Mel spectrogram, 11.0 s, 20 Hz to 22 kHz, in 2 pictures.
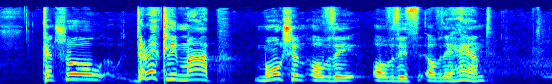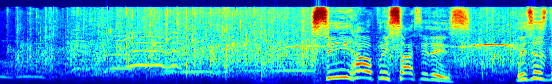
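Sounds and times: audience applause: 5.3 - 11.0.

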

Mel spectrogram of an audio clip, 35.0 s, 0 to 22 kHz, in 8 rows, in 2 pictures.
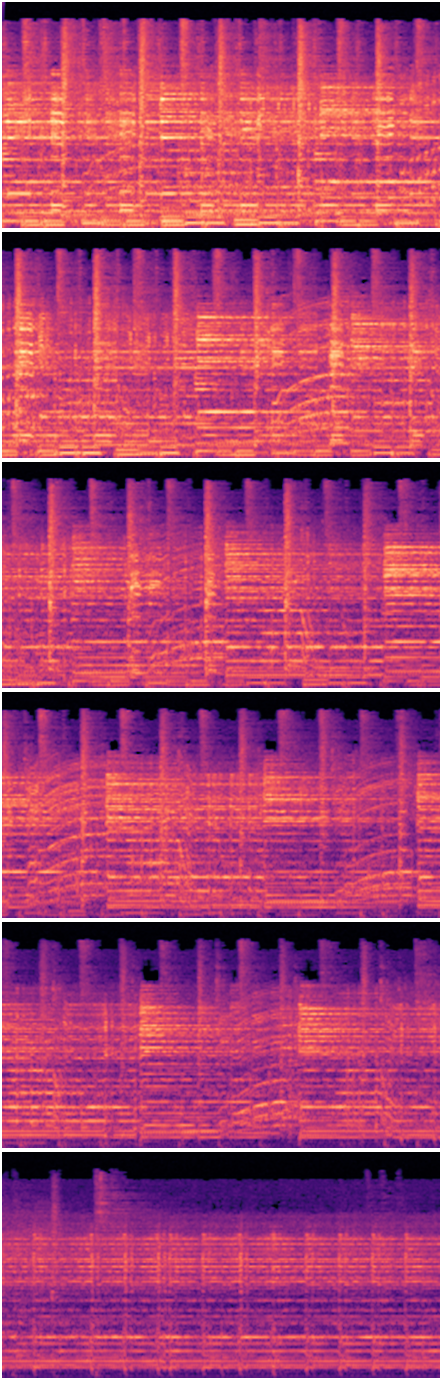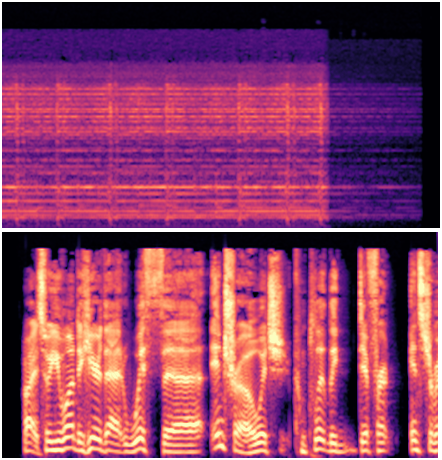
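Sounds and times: low bass notes: 0.0 - 16.3
picked guitar notes: 0.0 - 29.9.

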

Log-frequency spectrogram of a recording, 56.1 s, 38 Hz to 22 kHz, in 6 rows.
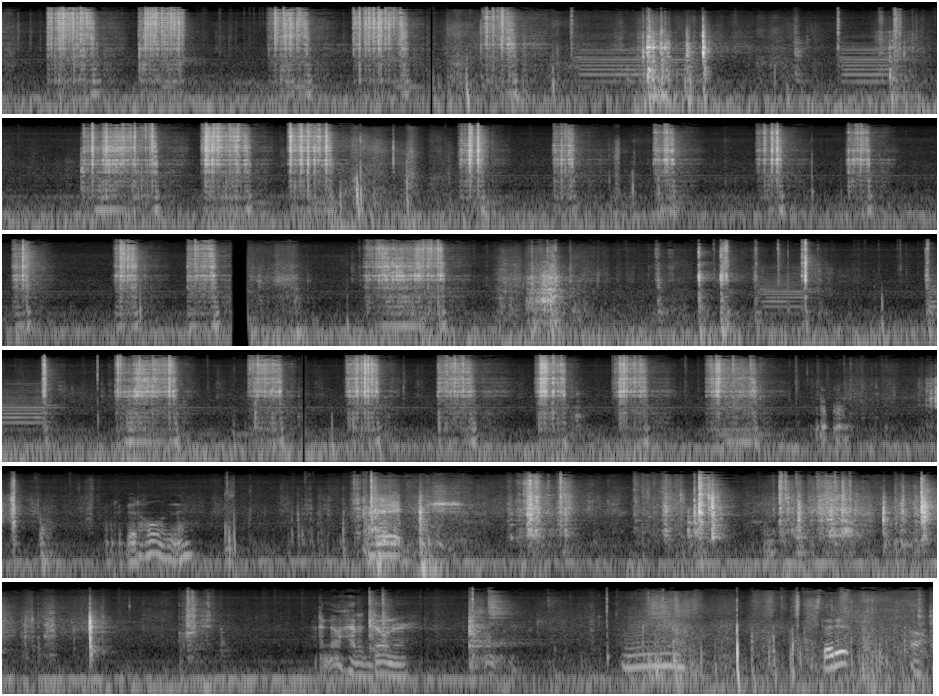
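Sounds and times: arc welder crackling: 0.0 - 56.0.

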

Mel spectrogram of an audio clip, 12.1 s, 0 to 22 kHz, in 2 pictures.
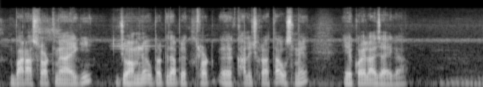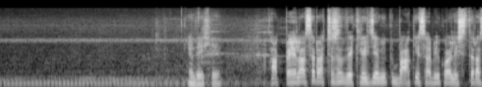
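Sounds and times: faint high whine: 0.0 - 11.9.

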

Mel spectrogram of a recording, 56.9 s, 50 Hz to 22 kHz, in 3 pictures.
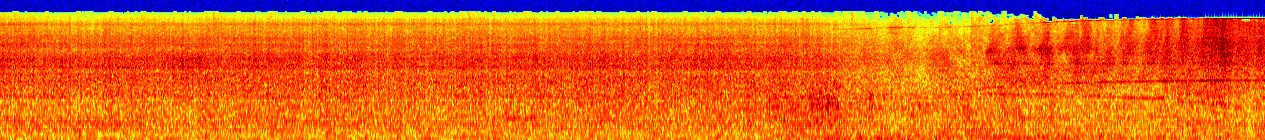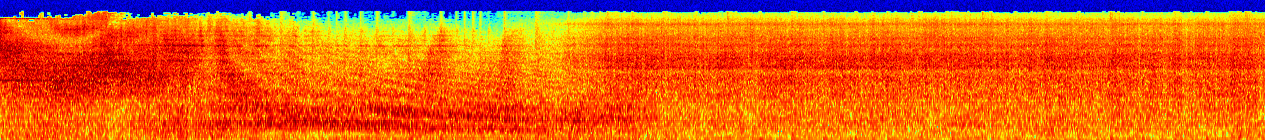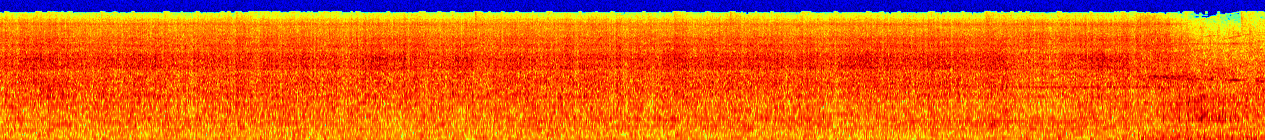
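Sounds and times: model jet turbine whine: 0.0 - 56.9
rush of engine and air: 0.0 - 56.9.

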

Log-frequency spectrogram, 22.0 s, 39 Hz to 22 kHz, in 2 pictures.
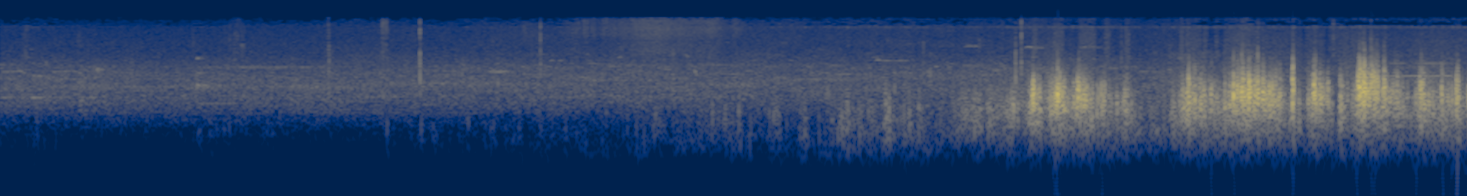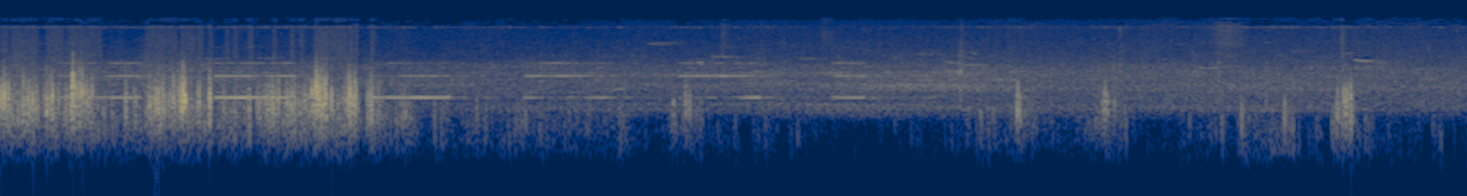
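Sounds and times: faint short beeps: 10.4 - 17.6.

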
